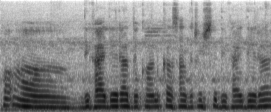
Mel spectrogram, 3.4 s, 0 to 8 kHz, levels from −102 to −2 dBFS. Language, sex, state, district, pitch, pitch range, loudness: Hindi, male, Uttarakhand, Tehri Garhwal, 155 Hz, 150-160 Hz, -16 LUFS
